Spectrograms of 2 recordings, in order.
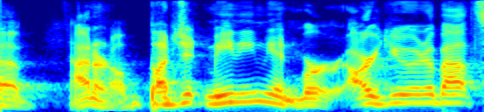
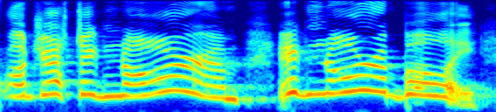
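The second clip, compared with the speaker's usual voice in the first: sing-song mock reassurance, pitched way up; mimicked parents; 11 semitones higher than usual. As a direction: imitate parents handing out useless advice. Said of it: "the parents are always like".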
